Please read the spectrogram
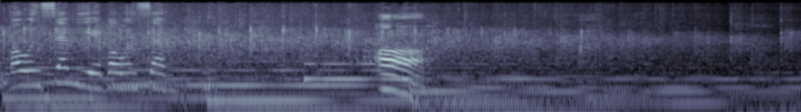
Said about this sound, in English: Oh, put your hands together. Yeah, I think, boy, um, oh, clap well.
